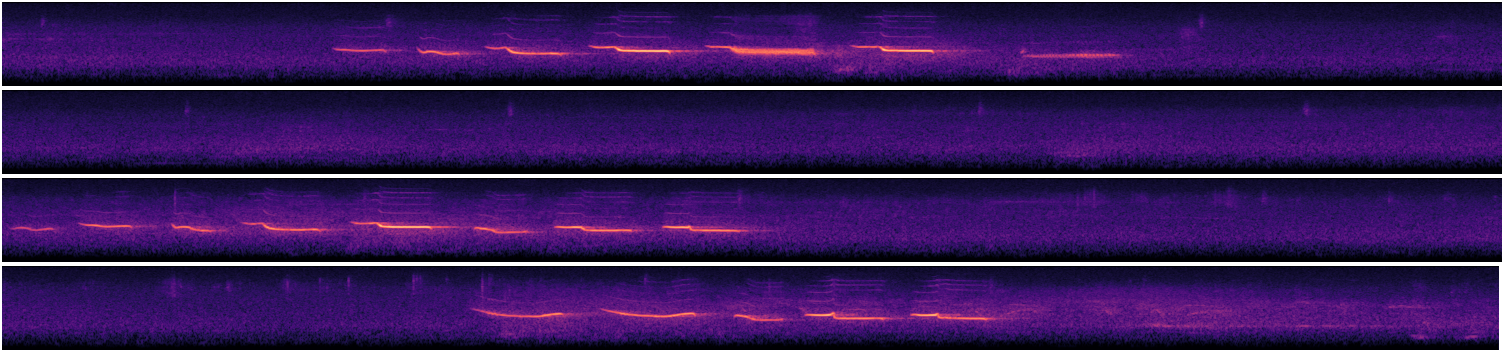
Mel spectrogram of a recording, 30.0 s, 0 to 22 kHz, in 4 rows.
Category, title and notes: Sound effects > Animals
BIRD SINGS / PAJARO CANTANDO
PAJARO CANTANDO. GRABADO UNA TARDE DE VERANO EN ARGUELLO, CORDOBA, ARGENTINA. SE USO UN MKH416 Y ROLAND R26 -------------------------------------------------------------------------------------------------------------------------- SINGING BIRD. RECORDED ONE SUMMER AFTERNOON IN ARGUELLO, CORDOBA, ARGENTINA. USING AN MKH416 AND ROLAND R26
